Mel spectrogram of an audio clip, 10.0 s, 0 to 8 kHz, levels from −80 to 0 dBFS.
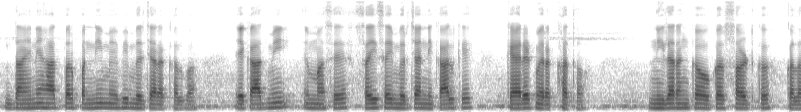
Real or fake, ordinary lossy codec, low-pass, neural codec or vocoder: real; none; none; none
